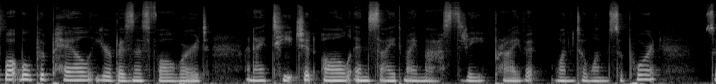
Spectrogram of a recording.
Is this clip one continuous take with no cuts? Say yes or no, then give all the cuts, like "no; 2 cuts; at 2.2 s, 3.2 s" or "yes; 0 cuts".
yes; 0 cuts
